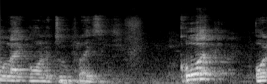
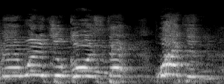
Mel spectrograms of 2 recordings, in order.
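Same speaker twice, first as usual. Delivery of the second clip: shout; 11 semitones higher than usual. Acted. Brother yelling.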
